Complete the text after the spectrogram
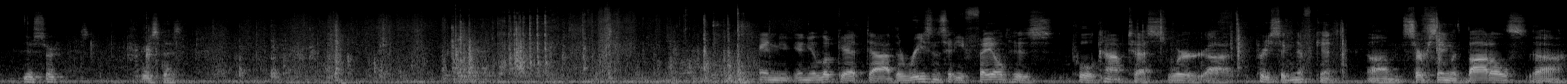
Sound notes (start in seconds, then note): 3.2 door creaks open; 6.5 door shuts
